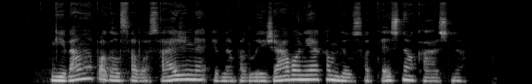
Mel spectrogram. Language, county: Lithuanian, Šiauliai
